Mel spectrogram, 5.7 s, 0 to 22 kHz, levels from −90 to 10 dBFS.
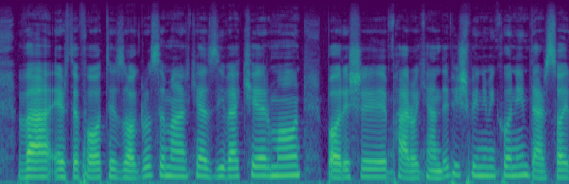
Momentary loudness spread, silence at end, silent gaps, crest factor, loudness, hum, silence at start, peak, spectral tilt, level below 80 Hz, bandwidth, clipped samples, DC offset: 6 LU; 0 s; none; 18 dB; -22 LUFS; none; 0 s; -4 dBFS; -5 dB/octave; -42 dBFS; 17.5 kHz; under 0.1%; under 0.1%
